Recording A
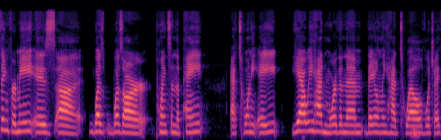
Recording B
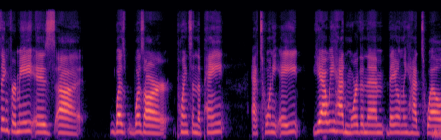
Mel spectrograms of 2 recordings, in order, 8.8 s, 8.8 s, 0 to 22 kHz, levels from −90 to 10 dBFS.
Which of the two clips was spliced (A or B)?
A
